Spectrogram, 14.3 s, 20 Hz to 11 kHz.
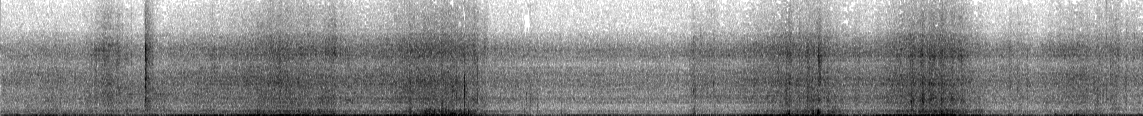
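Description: Toyota 4Runner's engine working at low speed as it crawls over rocks, swelling louder twice as the driver gives it throttle, with a few sharp knocks from the tyres and underbody on rock.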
